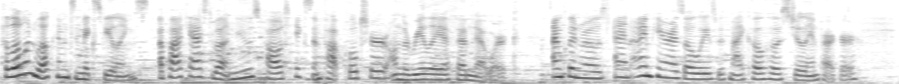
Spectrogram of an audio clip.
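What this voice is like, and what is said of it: Soothing radio voice. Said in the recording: “her voice is so soothing ... she has the perfect voice for radio”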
